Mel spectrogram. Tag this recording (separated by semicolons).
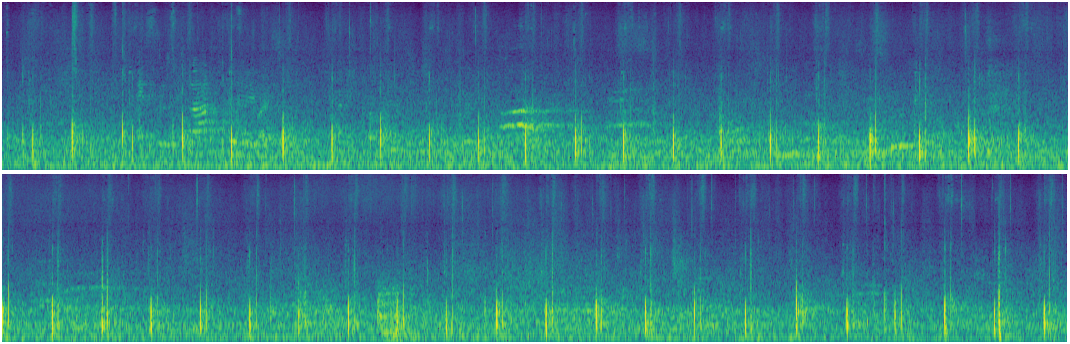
steps; energy; shopping; regular; center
